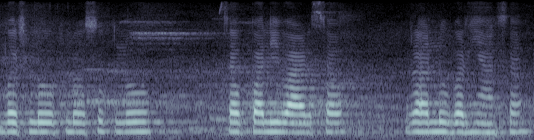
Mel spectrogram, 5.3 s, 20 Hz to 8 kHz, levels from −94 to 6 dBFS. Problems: background sounds at intervals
